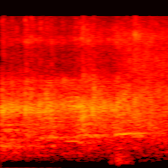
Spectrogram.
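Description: An audience claps steadily in a dense, continuous wash of applause, filling the room from start to finish at an even, moderately loud level.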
